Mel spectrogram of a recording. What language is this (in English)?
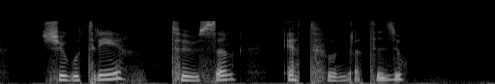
Swedish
